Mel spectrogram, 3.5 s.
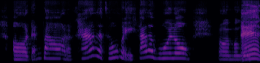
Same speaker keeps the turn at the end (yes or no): no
